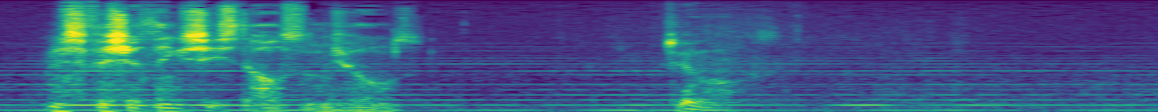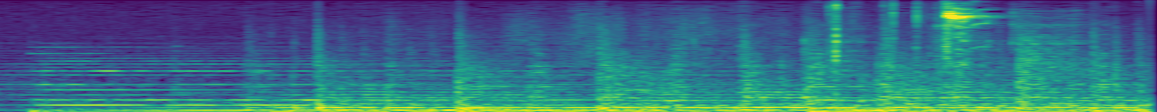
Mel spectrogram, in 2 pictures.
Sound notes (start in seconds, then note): none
